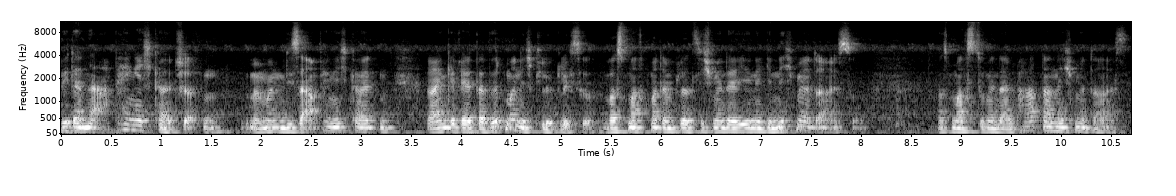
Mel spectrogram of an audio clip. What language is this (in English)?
German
